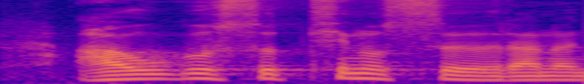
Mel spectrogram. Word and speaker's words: 어거스틴: 제가 가장 위대한 신학자 중에 한 사람으로 여기는 분이 어거스틴입니다. 아우구스티누스라는 이름으로도 이렇게 사람들이 발음을 많이 합니다.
